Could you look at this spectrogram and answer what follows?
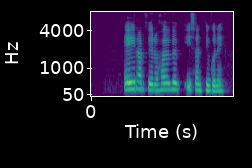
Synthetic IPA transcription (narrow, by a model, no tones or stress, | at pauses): eːjɾaɾ̥fɪɾʏɦœðvʏmḭsant̪iŋkʏnːɪ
